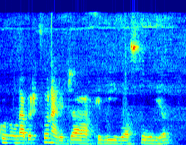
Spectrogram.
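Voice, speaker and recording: Over noticeable background noise, a woman speaks fairly slowly at a fairly low pitch with fairly even intonation. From Lazio, province of Viterbo. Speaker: psychologist. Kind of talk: casual interview chat. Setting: remote call from a country house.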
